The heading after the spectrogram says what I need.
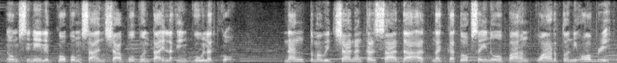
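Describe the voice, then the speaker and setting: A man's voice: a little high, lightly acted. A man playing the confiding narrator of a lover's letter in a Filipino radio drama, telling it in a scripted dramatic style. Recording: instrumental music bed behind the voice.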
